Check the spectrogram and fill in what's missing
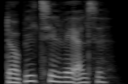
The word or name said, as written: dobbelttilværelse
